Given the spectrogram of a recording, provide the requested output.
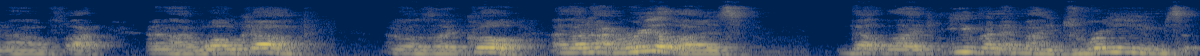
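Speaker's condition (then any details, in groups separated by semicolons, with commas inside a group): Cerebral palsy; movement disorder since childhood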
